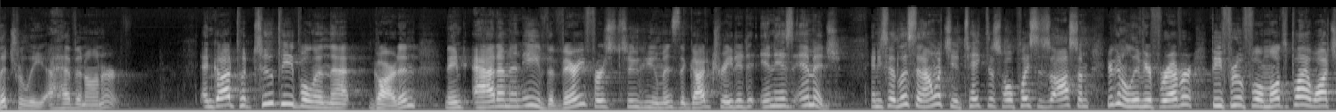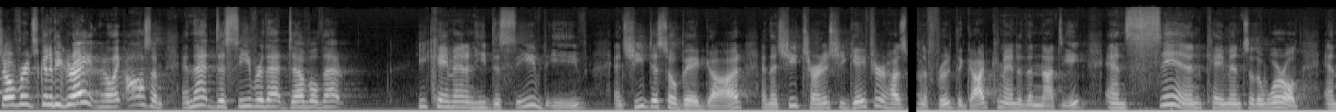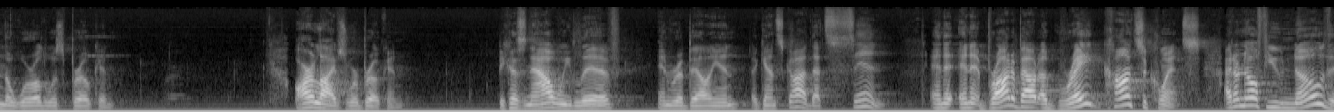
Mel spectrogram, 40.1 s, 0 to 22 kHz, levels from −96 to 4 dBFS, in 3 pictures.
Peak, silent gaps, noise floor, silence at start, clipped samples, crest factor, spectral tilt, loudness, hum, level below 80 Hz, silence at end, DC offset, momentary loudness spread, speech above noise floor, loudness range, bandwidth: -6 dBFS; 22.44-22.52 s; -57 dBFS; 0 s; under 0.1%; 18 dB; -4.5 dB/octave; -25 LUFS; none; -52 dBFS; 0 s; 8%; 14 LU; 32 dB; 8 LU; 16.5 kHz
